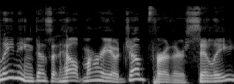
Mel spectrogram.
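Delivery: put-on very high-pitched, childish little kid voice. Recalling the listener as a child laughing at a parent leaning during Mario: little kid voice. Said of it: "say in your little kid voice".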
